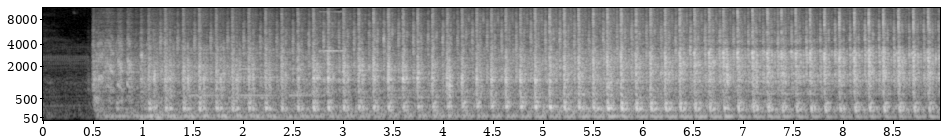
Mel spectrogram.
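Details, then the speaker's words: Land Rover Discovery 2 TD5 diesel just after jump-start: sharp, even clack about three times a second, growing louder as it runs; owner suspects bottom end failure, engine to be replaced. "Things getting noisier. Oh, that's nasty. Wow. I think it's actually, the clack is getting louder and louder as it runs."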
